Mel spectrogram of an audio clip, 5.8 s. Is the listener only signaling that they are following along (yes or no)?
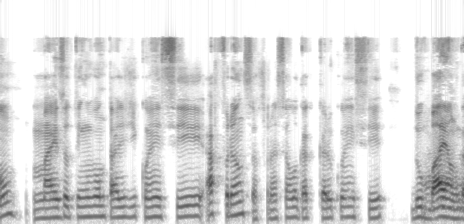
yes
